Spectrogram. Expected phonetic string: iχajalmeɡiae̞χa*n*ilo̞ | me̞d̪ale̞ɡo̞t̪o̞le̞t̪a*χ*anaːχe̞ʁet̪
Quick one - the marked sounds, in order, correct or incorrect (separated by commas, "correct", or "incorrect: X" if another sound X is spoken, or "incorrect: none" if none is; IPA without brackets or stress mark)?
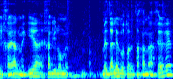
correct, correct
